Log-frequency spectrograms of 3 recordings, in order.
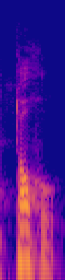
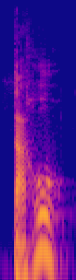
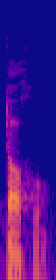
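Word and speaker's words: תֹהוּ: Es la palabra que en hebreo se pronuncia tohu. Pero algunas personas les dicen tahu.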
